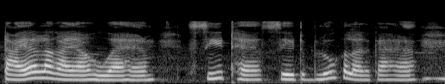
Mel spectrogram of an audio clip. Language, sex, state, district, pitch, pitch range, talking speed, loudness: Hindi, female, Jharkhand, Garhwa, 225 Hz, 215-260 Hz, 150 wpm, -16 LUFS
